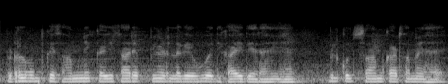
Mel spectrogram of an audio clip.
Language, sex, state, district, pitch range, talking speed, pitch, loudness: Hindi, male, Uttar Pradesh, Lalitpur, 130-140 Hz, 240 wpm, 135 Hz, -15 LUFS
